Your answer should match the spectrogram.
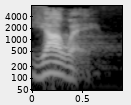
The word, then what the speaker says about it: Yahweh: Now, how do you pronounce, in Hebrew at least, the personal name of God? Most scholars today, I think, would say it's Yahweh. It's Yahweh.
